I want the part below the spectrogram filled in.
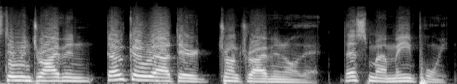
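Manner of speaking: usual speaking voice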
